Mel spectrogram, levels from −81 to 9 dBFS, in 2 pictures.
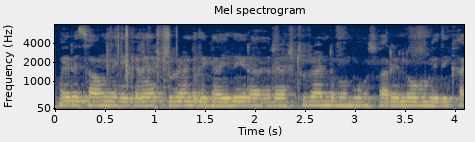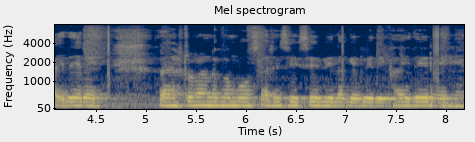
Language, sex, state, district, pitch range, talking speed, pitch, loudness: Hindi, male, Haryana, Rohtak, 135-140 Hz, 220 wpm, 140 Hz, -13 LUFS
